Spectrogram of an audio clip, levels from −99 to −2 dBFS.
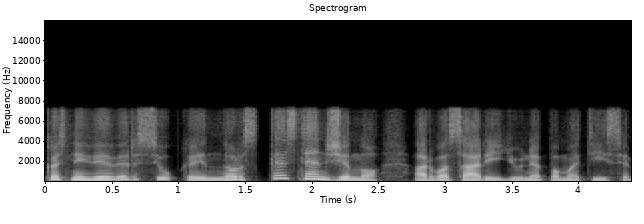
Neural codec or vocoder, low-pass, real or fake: codec, 16 kHz, 0.3 kbps, FocalCodec; 7.2 kHz; fake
